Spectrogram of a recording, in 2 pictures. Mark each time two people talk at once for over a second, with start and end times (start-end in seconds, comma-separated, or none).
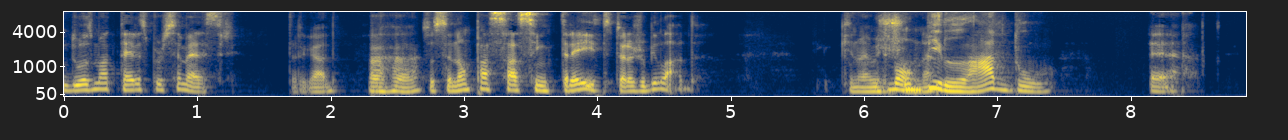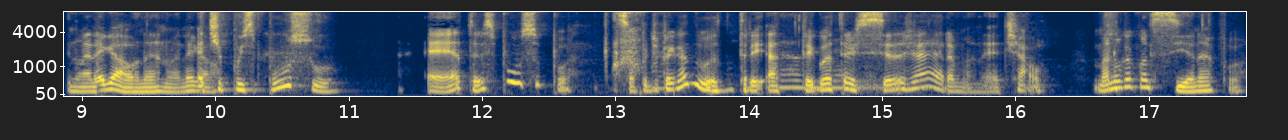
14.2-15.5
